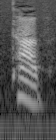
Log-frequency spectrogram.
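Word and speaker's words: תו: Tav. Tav. With the dagesh, tav is pronounced like T, as in tin.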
